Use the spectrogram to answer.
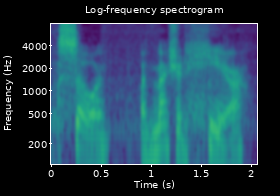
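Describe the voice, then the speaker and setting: Taking his time, a British man with a mid-range voice and lively intonation mutters and thinks out loud while working on radios, hosting a casual livestream as a hobbyist repairer. There is a little hiss or hum.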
